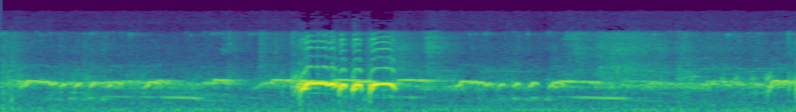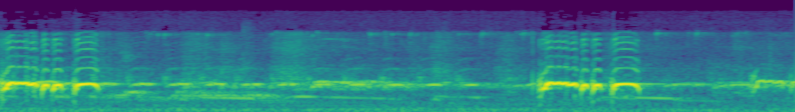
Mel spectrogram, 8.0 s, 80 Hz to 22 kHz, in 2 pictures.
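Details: Local zebra dove with a big, persistent voice, used as a lure to make other zebra doves sing: loud, rhythmic bursts of rolling coos about every 2.5 seconds, over a steady chorus of softer cooing doves.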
